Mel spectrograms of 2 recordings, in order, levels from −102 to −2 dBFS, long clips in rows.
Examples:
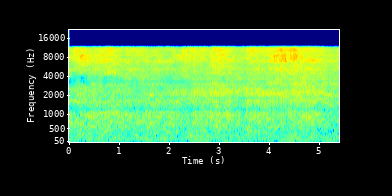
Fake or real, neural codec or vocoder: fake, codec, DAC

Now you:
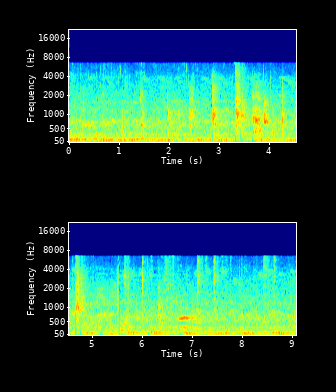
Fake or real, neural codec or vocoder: real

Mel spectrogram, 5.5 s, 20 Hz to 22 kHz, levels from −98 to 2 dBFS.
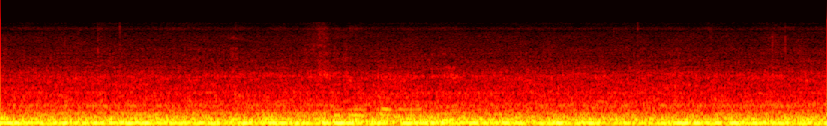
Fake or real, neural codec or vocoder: fake, codec, DAC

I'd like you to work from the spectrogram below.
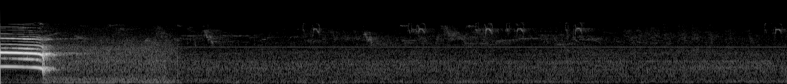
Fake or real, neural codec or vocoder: real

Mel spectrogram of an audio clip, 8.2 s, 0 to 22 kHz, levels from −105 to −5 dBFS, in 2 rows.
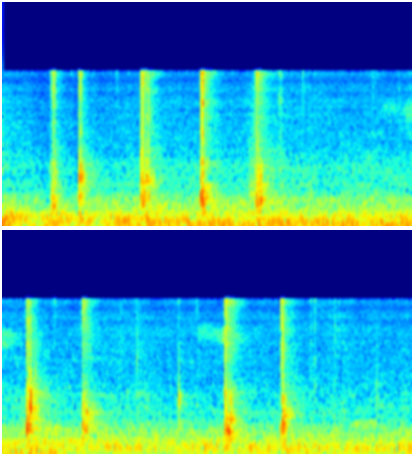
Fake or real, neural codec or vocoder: fake, codec, DAC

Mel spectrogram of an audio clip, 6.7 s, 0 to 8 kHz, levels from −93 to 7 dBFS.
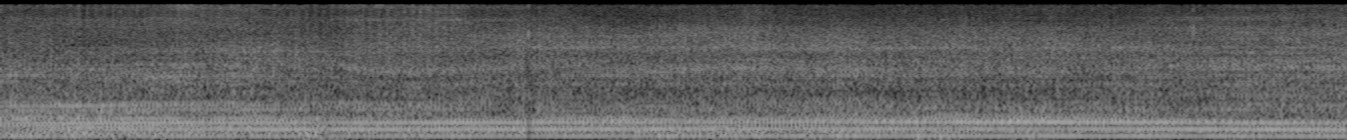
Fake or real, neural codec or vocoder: real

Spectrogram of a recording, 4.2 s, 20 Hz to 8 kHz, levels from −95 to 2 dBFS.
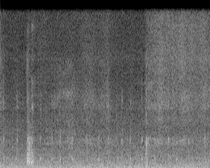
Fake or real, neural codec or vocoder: fake, codec, DAC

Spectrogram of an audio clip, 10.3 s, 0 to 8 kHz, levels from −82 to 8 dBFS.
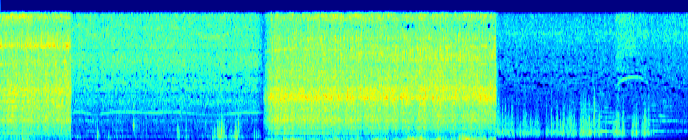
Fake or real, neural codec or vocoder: real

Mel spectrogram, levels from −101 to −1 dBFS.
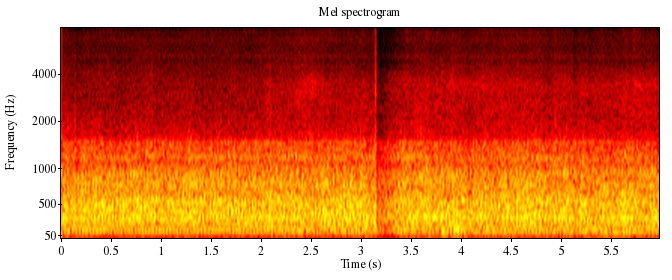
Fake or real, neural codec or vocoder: fake, codec, DAC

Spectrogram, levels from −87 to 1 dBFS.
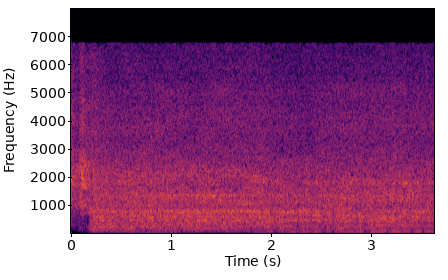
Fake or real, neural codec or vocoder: fake, codec, DAC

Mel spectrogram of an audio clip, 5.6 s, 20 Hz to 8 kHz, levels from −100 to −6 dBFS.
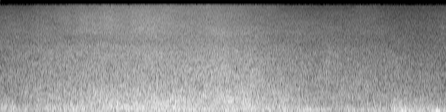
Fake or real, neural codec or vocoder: fake, codec, DAC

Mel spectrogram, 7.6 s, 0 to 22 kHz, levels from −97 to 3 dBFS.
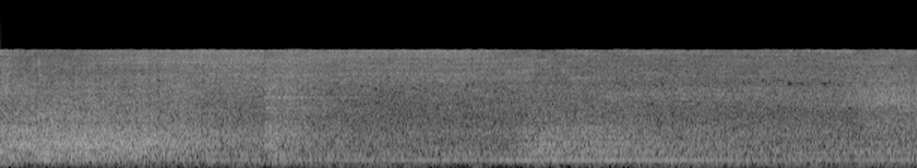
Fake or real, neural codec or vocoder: real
